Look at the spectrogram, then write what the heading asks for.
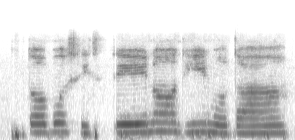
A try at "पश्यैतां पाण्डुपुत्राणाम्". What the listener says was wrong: এখানটাতে মধ্যান্য উচ্চারণ হচ্ছে না আর পসেতাম হবে এখানে পসতান বলছো তুমি পসেতাম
